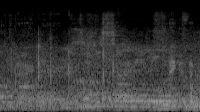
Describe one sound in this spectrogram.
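Men talk with one another nearby.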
